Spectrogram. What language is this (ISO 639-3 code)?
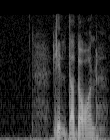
swe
